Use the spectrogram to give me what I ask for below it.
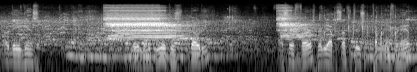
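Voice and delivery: brisk basketball commentary; live play-by-play. Acted. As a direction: call the action as it happens.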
